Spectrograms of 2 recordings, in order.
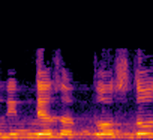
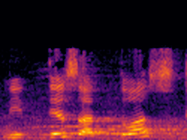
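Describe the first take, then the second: First: The last word ends in an o vowel. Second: The last word does not end in o. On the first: The whole verse line is recited without a break. "આખી આખી પંક્તિ બોલીએ તો સીધું જ બોલવાનું" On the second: The verse is split and recitation stops here. "તો નિત્ય સત્વસ્થો નહીં બોલાય"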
